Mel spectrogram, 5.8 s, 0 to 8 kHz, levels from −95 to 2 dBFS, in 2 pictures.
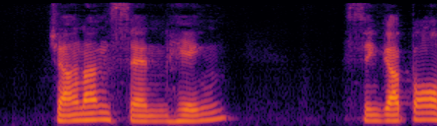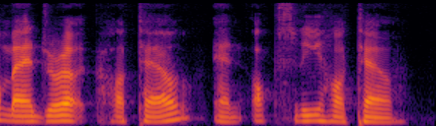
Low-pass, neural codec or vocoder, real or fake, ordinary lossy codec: none; codec, 16 kHz, 1.1 kbps, Voila-Tokenizer; fake; none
